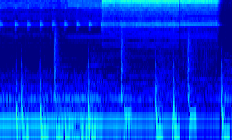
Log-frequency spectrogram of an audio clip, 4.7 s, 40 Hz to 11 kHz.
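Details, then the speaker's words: Wormhole Shader coil tattoo machine brought up from 5 V to exactly 7 V; sharp clicks as power rises, then a steady high buzz for about two seconds, sounding right and running properly, much louder than rotaries. "I'm running this on exactly a 7. That's exactly what the voltage. It sounded about right."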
